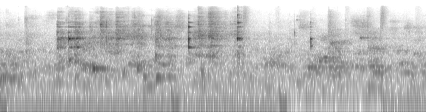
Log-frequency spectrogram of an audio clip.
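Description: Table knife and fork clinking and scraping against a plate while cutting food, with several short, sharp clinks.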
